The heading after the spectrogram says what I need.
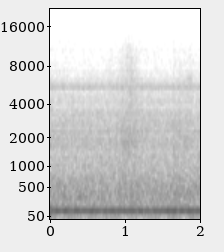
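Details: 1982 52-inch Hunter Original ceiling fan #22822, Reverse-Aire brackets, capacitor three-speed conversion, on high at about 180 RPM on downdraft. Smooth steady low hum with faint airy hiss, no ticking or wobble; normal running.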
